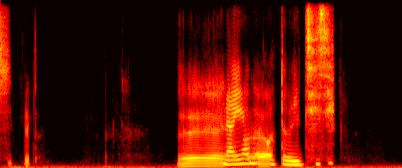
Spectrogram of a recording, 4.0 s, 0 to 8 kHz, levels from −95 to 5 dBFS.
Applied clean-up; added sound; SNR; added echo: neural diffusion model UNIVERSE++.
